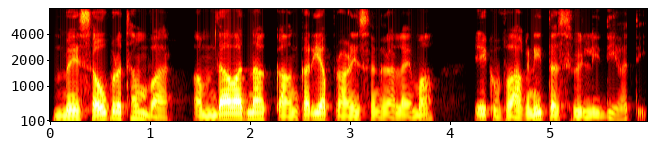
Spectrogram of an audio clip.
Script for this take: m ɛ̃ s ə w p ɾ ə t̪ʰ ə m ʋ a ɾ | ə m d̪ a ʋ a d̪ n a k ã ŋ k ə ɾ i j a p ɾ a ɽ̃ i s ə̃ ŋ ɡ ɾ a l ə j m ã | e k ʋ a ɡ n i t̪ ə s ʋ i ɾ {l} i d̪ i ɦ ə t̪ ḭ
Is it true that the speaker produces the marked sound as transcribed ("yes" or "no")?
yes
